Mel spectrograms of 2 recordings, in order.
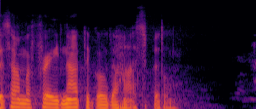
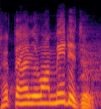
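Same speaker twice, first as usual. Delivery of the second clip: exasperated outburst; 11 semitones higher, 5 dB louder, much faster than usual. Retold or imitated. Exasperated at dead man.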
